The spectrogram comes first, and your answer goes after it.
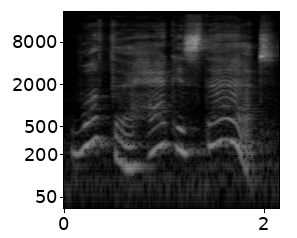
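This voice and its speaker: A woman's voice: a little high, very animated, drawn-out words, slight background noise, pitched above the performer's own voice, heavily acted. A woman voicing an unsure, curious schoolboy in a children's story read-aloud, hesitant and questioning. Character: unsure, curious schoolboy, eager but nervous.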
